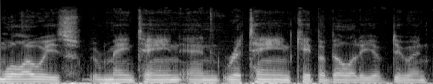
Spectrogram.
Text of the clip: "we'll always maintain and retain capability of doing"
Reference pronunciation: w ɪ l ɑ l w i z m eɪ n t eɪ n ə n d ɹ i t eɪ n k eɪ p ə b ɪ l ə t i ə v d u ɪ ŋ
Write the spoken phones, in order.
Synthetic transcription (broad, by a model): w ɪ l ɑ l w i z m eɪ n t eɪ n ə n ɹ i t eɪ n k eɪ p ə b ɪ l ə t i ə v d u ɪ ŋ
